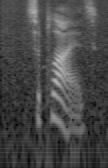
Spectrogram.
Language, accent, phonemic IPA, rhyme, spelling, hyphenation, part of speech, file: English, US, /səˈplaɪz/, -aɪz, supplies, sup‧plies, verb / noun, En-us-supplies.ogg
- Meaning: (verb) third-person singular simple present indicative of supply; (noun) 1. plural of supply 2. Financial resources supplied, often for a particular purpose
